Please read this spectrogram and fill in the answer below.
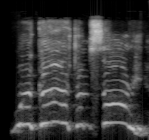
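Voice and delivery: very high, drawn-out put-on woman's voice. Imitating a partner refusing an apology: put-on female voice. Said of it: "The voice".

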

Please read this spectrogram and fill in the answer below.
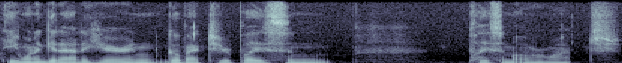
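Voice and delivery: pretend whisper. Acting out what a girl might whisper in an ear: pretend whisper into the mic. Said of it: "Whispering into the mic".

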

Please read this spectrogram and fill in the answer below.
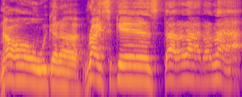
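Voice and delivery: put-on mixed Australian-Jamaican accent. Describing a guy trying to rally people, the speaker imitates his Australian Jamaican accent. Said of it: "Like a Australian Jamaican accent".

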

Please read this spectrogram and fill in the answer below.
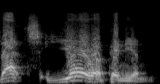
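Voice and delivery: very loud, theatrical, actory stage declamation. Answering back every time people say it, in a very loud, actory voice. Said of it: "I say in a very loud, actory voice".

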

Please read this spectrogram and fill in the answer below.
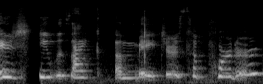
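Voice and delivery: crying through grateful tears. Thanking Jazz while grieving the loss of an aunt, crying. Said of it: "I'm crying because I'm grateful".

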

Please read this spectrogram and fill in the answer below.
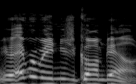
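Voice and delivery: very high, very loud, shrill, booming caricature voice. Teasing another speaker about liking movies: Cody impression. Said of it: "Is that your Cody impression?".

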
